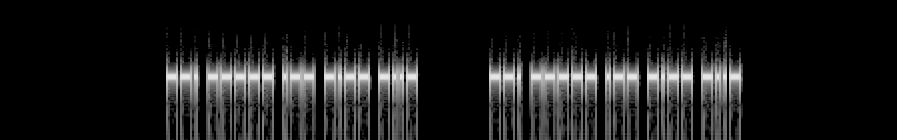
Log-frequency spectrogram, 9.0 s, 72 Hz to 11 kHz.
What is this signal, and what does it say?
Morse code, heard as a keyed tone, about 36 wpm, 700 Hz. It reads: G0WYX G0WYX
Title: DXCC-100 Call Signs - 5 Characters - Repeated 2x - 35wpm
